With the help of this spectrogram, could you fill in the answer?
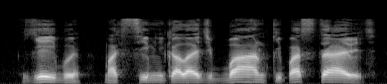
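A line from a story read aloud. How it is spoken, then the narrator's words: Undertone. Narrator (Russian): сказал вполголоса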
